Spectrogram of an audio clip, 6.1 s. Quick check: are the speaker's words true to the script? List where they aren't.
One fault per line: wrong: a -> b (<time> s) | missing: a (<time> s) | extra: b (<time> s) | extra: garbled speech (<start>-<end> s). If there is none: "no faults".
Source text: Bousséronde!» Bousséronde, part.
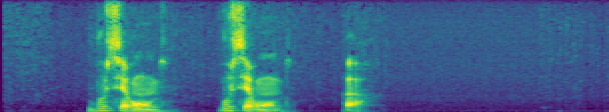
no faults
